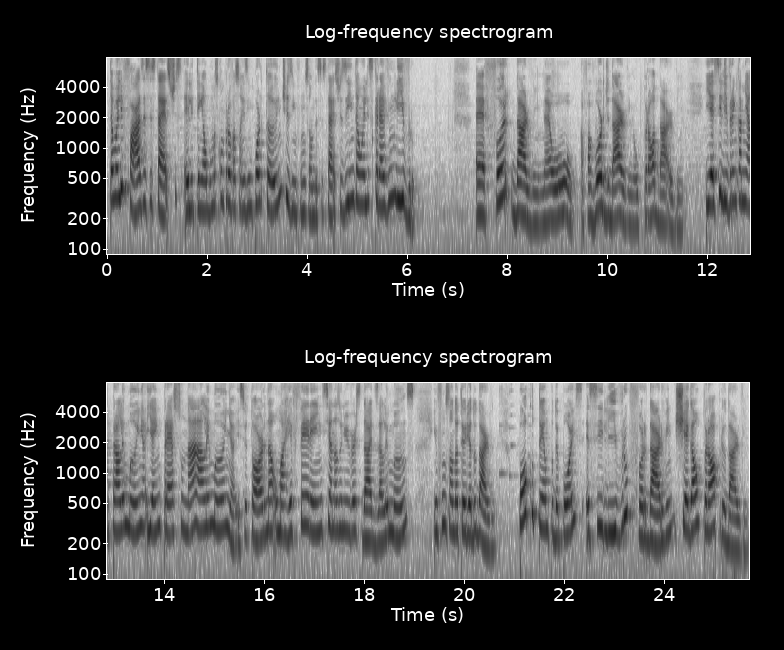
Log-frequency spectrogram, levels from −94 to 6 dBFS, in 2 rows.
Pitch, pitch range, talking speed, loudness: 255 Hz, 225-280 Hz, 165 wpm, -18 LUFS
